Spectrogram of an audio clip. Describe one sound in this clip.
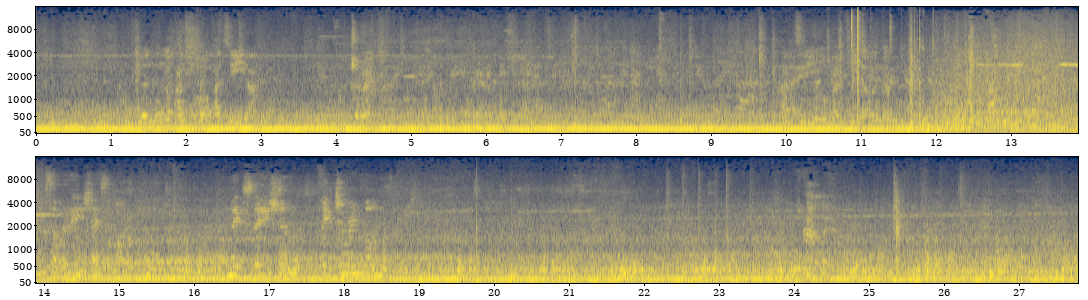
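A train hums steadily as it rolls along an elevated track.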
